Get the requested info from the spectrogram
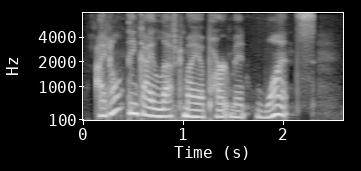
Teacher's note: Notice how emphasizes the word once at the end.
